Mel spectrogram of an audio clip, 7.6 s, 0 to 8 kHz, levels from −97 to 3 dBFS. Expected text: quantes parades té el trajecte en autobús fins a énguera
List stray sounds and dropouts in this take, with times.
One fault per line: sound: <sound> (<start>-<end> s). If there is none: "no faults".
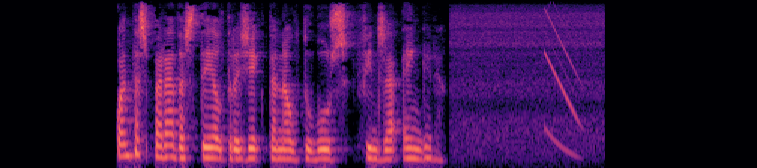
sound: chirp (5.4-5.9 s)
